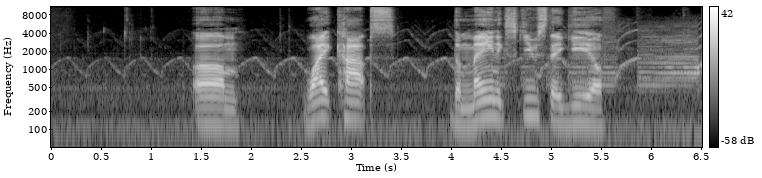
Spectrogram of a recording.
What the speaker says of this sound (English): as this ambulance passes me by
